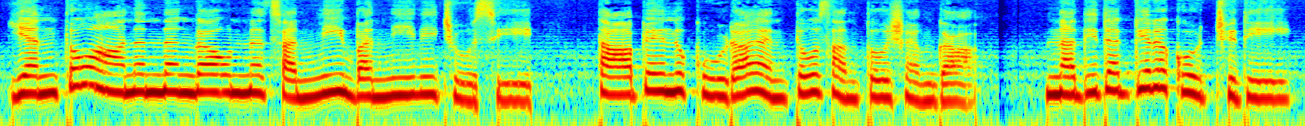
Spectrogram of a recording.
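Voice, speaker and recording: A woman narrating a scripted children's story as storyteller, with measured, careful phrasing. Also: high voice, no room sound, far from the mic.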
